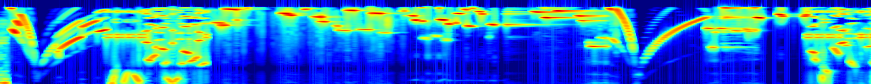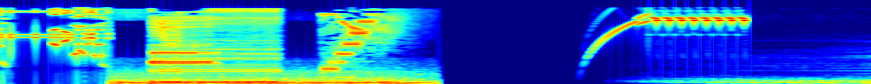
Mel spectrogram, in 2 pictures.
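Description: Synthesized sci-fi interface sound effects: rapid electronic chirps and beeps with sweeping pitch glides, then a loud burst with a deep low end about seven seconds in. After a second of silence, a rising sweep leads into a quick run of beeps near the end.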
